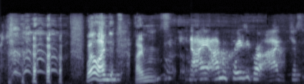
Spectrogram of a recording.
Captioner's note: laughs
